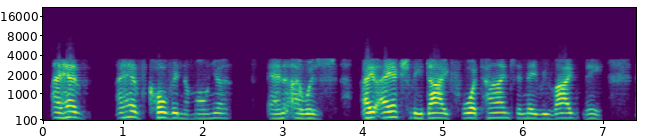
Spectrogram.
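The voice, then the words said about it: Rough, weak voice. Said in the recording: “my voice is a little bad, but I was sick all last year, and I'm just recovering from being very, very sick.”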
